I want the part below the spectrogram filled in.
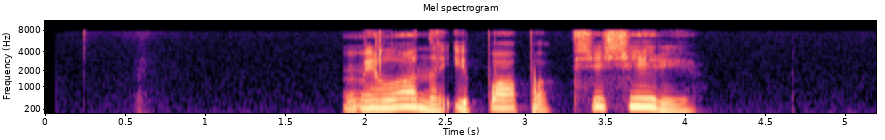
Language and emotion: Russian, sad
